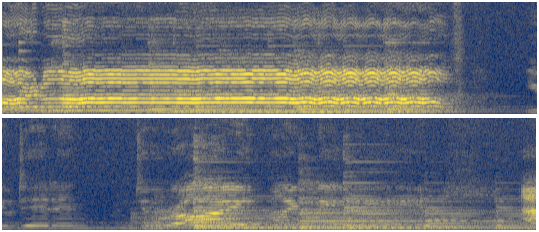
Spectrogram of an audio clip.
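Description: A woman singing solo in a trained, musical-theatre style with instrumental accompaniment: a long held note with wide vibrato ends about three seconds in, and after a short, quieter lull she sings again.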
